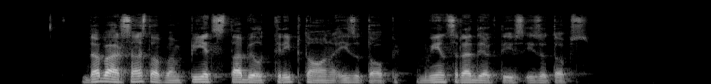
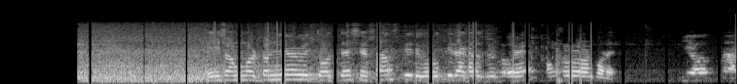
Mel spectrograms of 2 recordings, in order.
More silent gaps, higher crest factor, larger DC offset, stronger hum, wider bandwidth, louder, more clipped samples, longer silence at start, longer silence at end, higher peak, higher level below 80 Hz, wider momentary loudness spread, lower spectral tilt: neither; first, 20 dB vs 12 dB; neither; neither; first, 11.5 kHz vs 7.6 kHz; second, -25 LUFS vs -13 LUFS; neither; about the same, 0.85 s vs 0.75 s; first, 1.25 s vs 0 s; second, -6 dBFS vs 0 dBFS; second, -52 dBFS vs -44 dBFS; first, 13 LU vs 7 LU; second, -4.5 dB/octave vs -6.5 dB/octave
